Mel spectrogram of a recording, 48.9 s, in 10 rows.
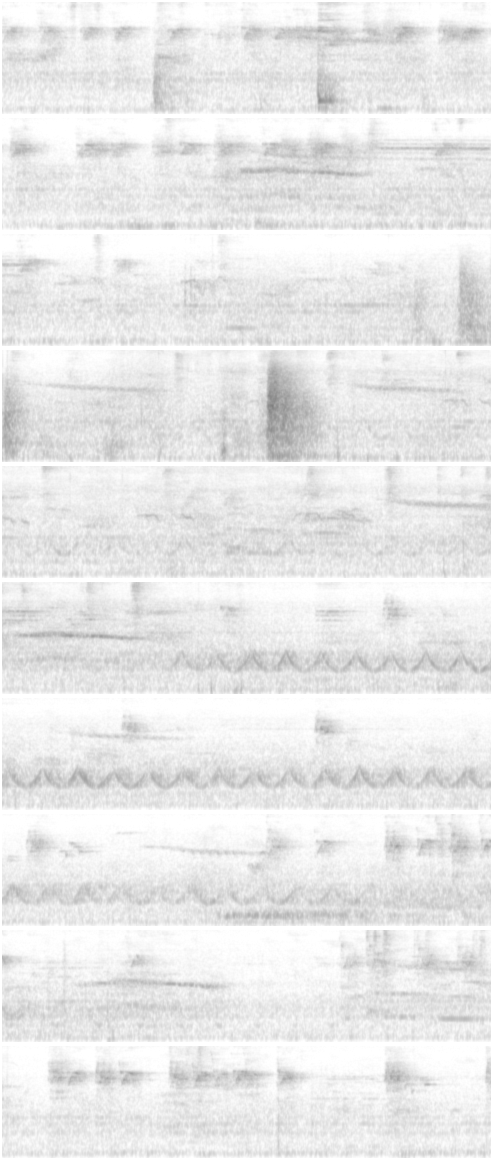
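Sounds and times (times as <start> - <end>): small birds chirping: 0.0 - 14.0, 14.8 - 17.3, 17.9 - 29.4, 31.8 - 48.9
warbling siren-like tone: 17.8 - 39.3.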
